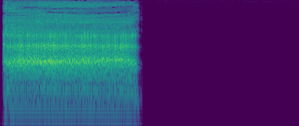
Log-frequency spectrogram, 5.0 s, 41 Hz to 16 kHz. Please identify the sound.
Alex-HighGrowl2
High Growl recorded by Alex (another one)
voice, high, growl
